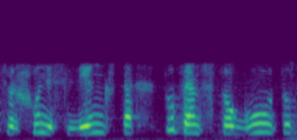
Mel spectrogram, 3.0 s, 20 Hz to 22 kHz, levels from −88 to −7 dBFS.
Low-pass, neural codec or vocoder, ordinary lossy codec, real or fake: 3.6 kHz; none; AAC, 24 kbps; real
